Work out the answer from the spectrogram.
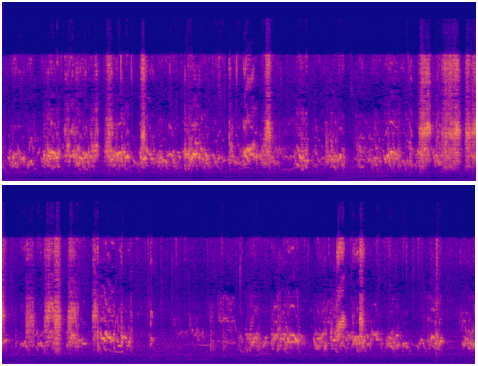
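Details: Budgerigars eating summer food in Larkana, Sindh, between May and June: many overlapping harsh squawks and chirping warbles form a constant busy chatter, with sharp clicks and a short quieter spell near the middle.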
